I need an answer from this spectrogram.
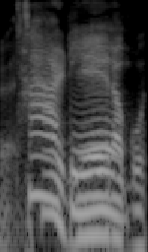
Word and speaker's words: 차례: 근데 리에 발음을 살려야 돼요. 차례라고 해줘야 된대요. 발음을. 그 이유가 이제 이 이중모음이잖아요. 리에가 네. 이중모음이라서 표준 발음법에서는 이중모음이 발음되는 게 원칙이에요. 네. 근데 이제 예, 리에 이외에 나머지는 에로 발음해도 되는 거죠. 예를 들어서 지혜 이거는 예와 레가 아니니까 지혜나 지혜로 발음해도 되는 거예요. 둘 다 네. 허용이 돼요. 근데 차례 같은 경우에는 레는 무조건 이중모음을 발음해 줘라. 이게 원칙이기 때문에 차례라고 발음을 해야 돼요.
